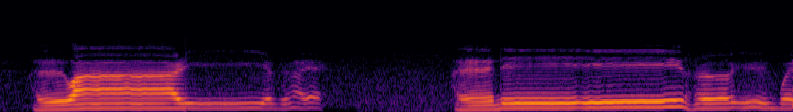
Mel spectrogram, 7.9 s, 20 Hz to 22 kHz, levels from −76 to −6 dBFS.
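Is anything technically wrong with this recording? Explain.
Yes. From 1.87 to 3.58 s the sound turns narrow and boxy, with nothing above 3.8 kHz. Then it clears again. The likely cause is the input switched to a poorer device. That device passes a narrower band and brings its own quiet noise floor. There is no gap at either switch.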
